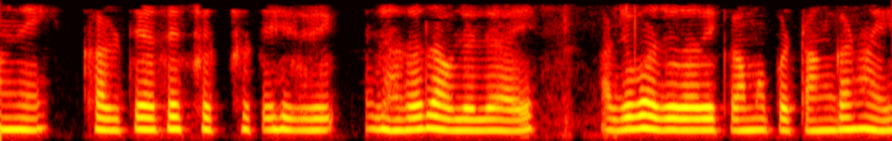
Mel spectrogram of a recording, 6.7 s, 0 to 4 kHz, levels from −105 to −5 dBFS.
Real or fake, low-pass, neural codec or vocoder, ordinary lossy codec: real; 3.6 kHz; none; MP3, 32 kbps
